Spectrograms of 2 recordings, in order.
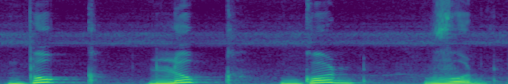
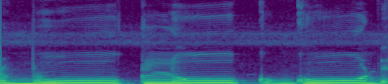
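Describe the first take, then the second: First: "बुक, लुक, गुड, वुड" with short clipped u. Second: "बुक, लुक, गुड" with oo stretched, as book, look, good with a long vowel; wrong long oo. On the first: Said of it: "छोटा उच्चारण ऊ का". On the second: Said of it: "गलत हो जाएगा". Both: Shown as a demonstration.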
